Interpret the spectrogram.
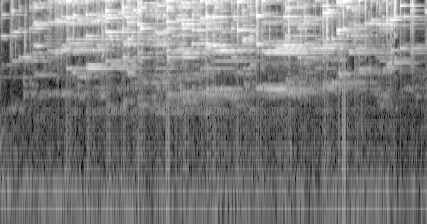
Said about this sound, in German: Das ist auch so ein Windspiel, also Stäbe, Windstäbe wahrscheinlich. Aus Glas.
